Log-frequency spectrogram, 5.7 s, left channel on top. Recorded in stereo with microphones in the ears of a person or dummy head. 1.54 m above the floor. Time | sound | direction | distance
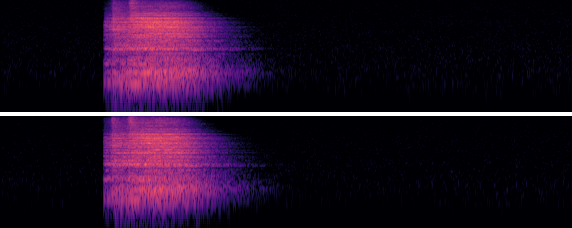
1.0 | dishes clattering | 40° right (ahead or behind) | 1.4 m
